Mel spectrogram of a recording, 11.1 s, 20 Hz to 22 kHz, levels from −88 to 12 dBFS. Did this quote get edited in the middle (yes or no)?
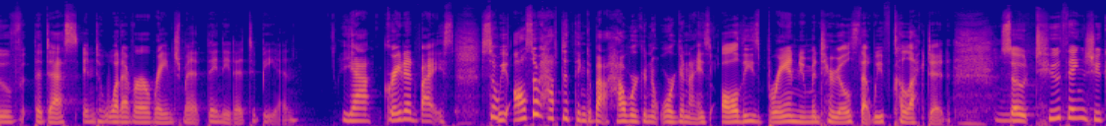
yes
